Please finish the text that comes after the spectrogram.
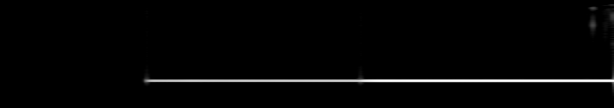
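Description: A steady, high-pitched electronic beep begins after a brief silence and holds continuously at one pitch, stepping up slightly in loudness partway through, with no talking.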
